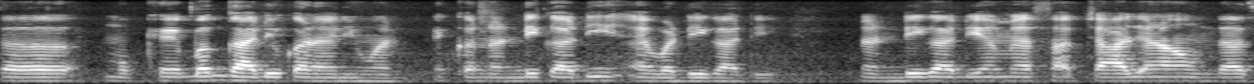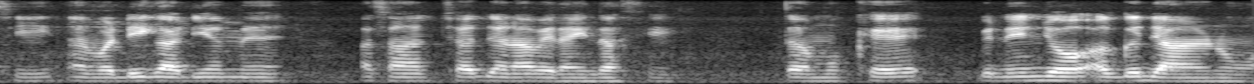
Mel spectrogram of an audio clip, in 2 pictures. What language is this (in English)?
Sindhi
